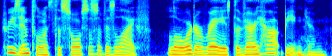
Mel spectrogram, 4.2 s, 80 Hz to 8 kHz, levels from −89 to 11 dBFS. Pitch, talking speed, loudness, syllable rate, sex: 185 Hz, 230 wpm, -18 LUFS, 5.9 syllables/s, female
